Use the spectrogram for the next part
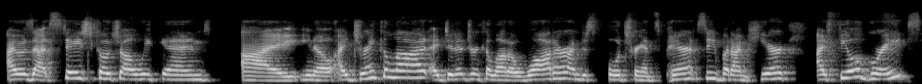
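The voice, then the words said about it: Damaged, worn-out voice. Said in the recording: “I don't normally sound like this. I normally have a functioning voice. ... my voice isn't here”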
